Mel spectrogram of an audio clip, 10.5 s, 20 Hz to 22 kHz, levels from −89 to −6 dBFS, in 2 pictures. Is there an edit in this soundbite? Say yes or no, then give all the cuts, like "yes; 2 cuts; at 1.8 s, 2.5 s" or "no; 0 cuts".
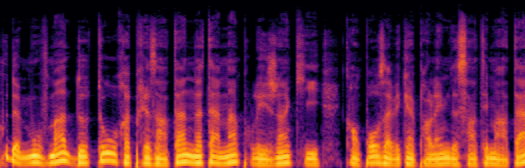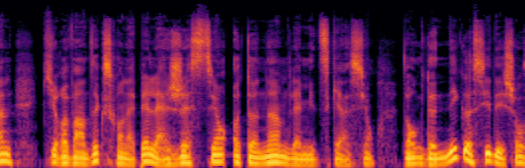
no; 0 cuts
